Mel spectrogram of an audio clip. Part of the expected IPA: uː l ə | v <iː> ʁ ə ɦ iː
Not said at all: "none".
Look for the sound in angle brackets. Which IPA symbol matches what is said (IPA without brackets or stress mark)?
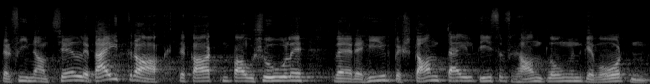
ɛː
